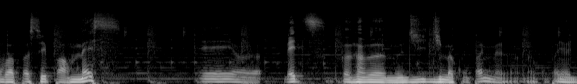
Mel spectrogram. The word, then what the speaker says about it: Metz: On a une petite traversée du Luxembourg pour ensuite on va passer par Metz et Metz comme dit ma compagne, elle dit Metz, moi je dis Metz.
